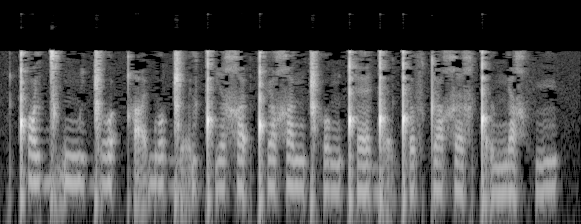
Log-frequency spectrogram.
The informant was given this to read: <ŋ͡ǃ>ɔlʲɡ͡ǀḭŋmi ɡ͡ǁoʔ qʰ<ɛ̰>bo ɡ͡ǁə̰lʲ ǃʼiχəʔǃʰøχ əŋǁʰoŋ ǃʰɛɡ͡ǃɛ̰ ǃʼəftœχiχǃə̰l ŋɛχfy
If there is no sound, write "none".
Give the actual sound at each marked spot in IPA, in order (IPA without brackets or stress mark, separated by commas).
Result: ǃʰ, ɛ̰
